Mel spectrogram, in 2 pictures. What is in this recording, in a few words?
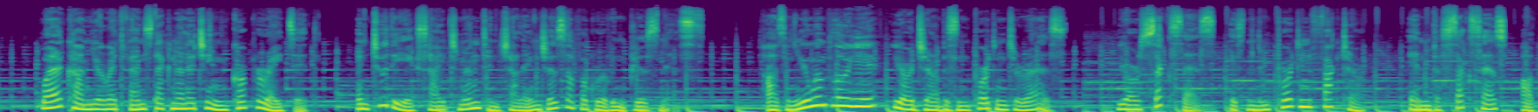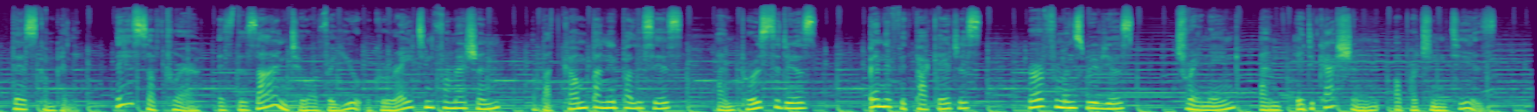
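French, English, female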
